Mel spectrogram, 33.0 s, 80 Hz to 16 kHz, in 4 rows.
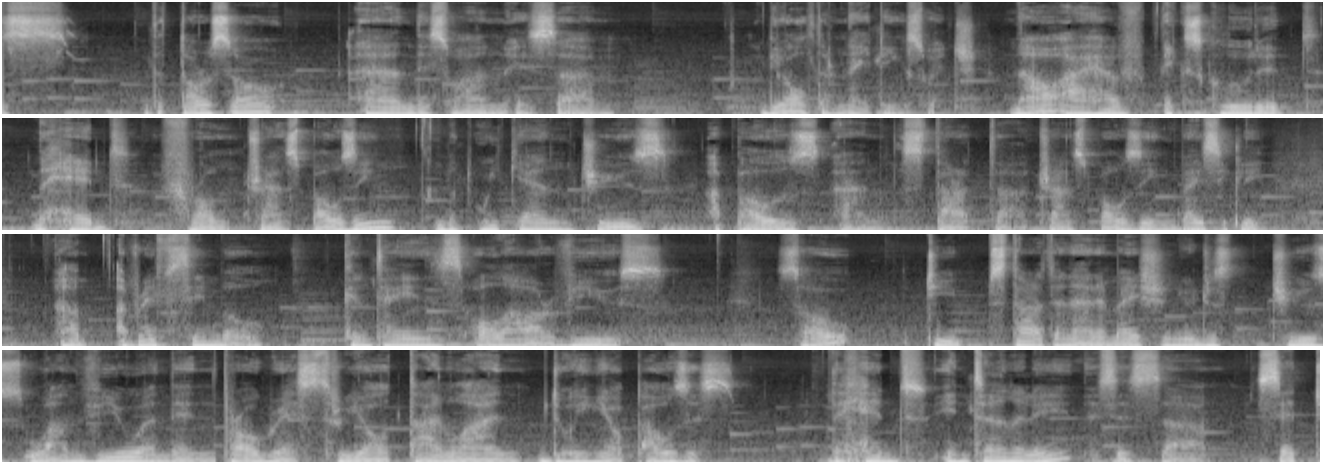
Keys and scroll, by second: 30.0 v.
